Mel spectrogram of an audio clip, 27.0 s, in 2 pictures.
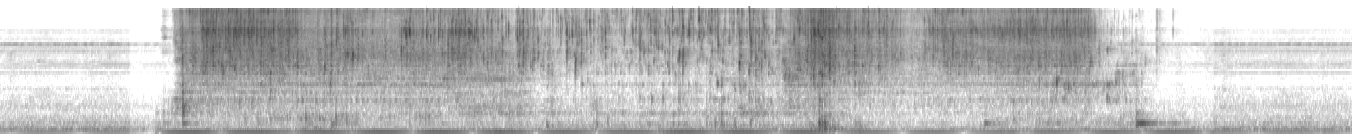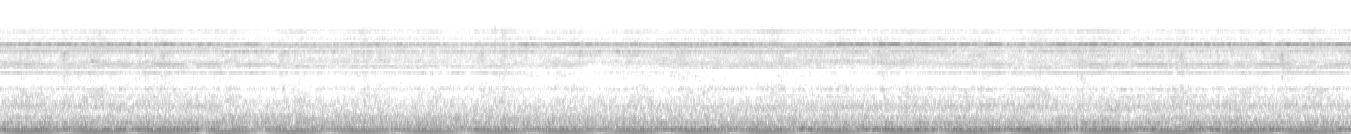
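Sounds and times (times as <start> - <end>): tap water running into sink: 1.6 - 11.8.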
